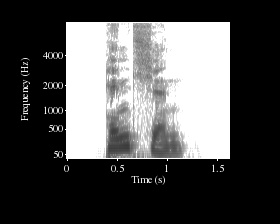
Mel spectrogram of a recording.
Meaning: 1. diminutive of Hand 2. skill, magic touch
- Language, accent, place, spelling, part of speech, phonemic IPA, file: German, Germany, Berlin, Händchen, noun, /ˈhɛntçən/, De-Händchen.ogg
